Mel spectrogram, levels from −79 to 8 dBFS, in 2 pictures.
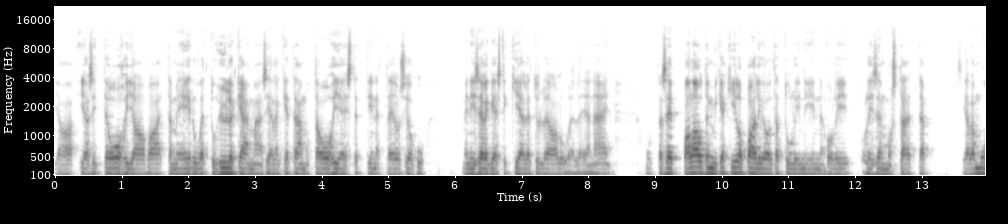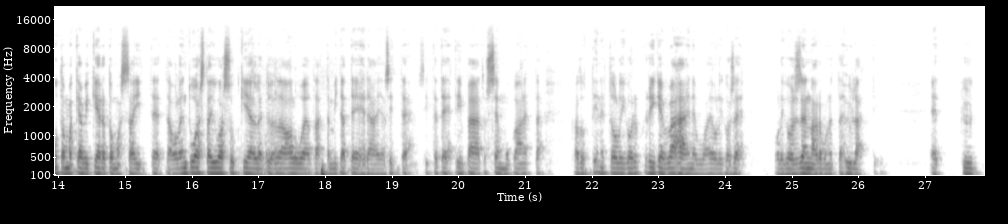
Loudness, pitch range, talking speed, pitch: -34 LUFS, 115-125 Hz, 155 wpm, 120 Hz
